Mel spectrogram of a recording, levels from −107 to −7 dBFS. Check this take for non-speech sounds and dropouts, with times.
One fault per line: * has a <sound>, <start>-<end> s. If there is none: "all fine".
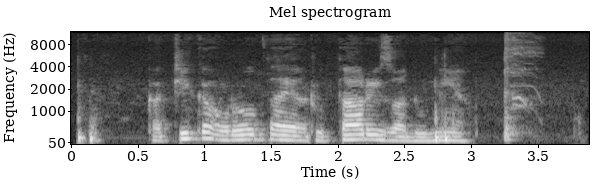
* has a cough, 3.2-3.6 s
